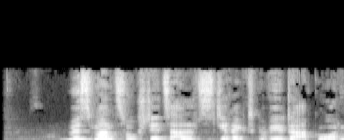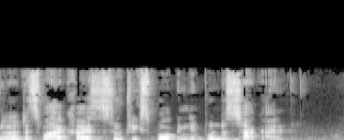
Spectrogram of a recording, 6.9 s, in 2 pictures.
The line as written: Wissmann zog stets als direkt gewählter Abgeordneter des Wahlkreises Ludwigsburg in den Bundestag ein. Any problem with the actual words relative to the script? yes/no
no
